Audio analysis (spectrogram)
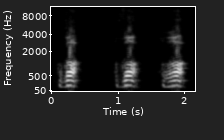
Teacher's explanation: How do you say gha? From the upper part of the throat.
